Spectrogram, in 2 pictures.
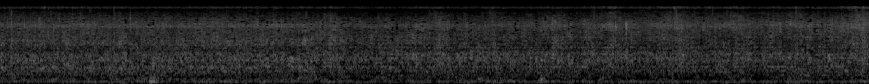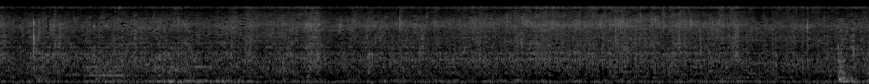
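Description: Chicken mince sizzling steadily in hot oil in a non-stick wok while it is stirred with a silicone spatula.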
